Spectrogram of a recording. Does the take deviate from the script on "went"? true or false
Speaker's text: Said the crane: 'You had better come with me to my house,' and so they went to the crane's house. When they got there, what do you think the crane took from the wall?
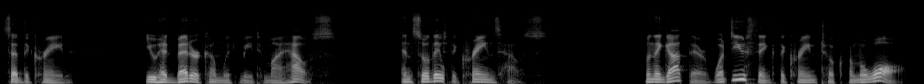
true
